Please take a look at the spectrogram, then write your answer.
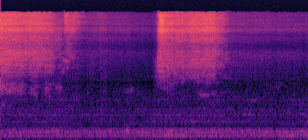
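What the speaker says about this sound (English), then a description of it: "Let's go ahead and spritz this one more time." Spray bottle spritzing baby back ribs during cooking, giving two brief hissing bursts of mist over a low steady background rumble, close by.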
